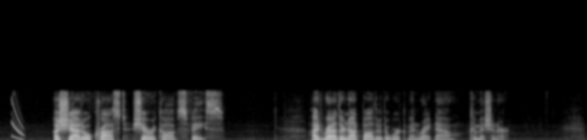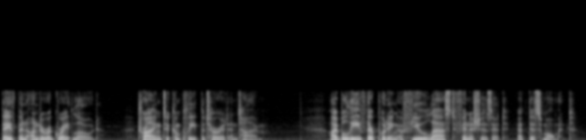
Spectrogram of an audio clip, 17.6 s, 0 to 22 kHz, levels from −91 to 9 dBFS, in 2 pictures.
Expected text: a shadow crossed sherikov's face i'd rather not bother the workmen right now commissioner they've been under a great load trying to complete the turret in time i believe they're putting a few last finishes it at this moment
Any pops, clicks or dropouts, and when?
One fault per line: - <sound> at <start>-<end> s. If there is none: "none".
- chirp at 0.2-0.4 s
